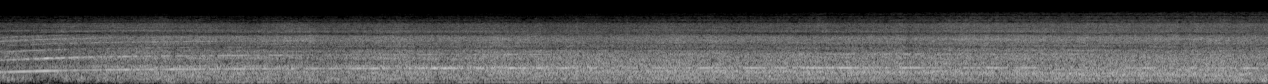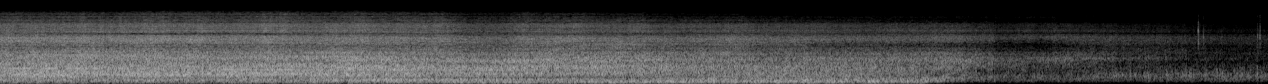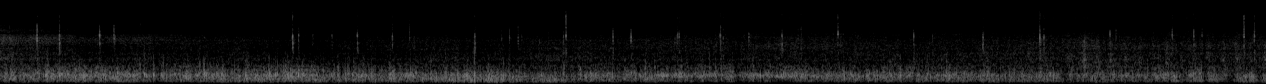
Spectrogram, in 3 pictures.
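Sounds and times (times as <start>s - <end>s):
jet engines roaring: 0.0s - 27.0s.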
